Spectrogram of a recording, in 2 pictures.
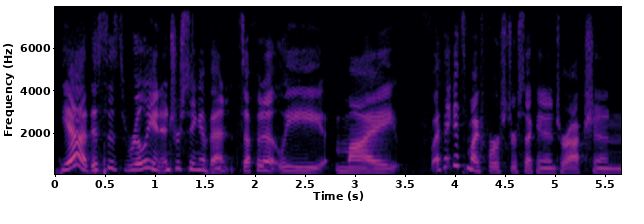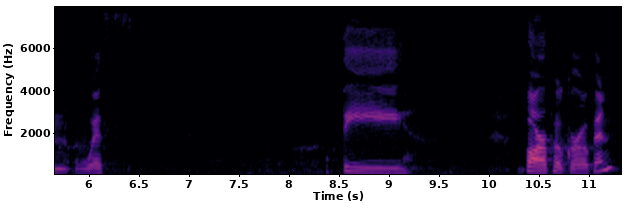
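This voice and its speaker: A woman's voice: fairly low pitch, animated, moderate pace, pauses often, pushed and bright. Upbeat female poker co-commentator. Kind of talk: live poker broadcast commentary.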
